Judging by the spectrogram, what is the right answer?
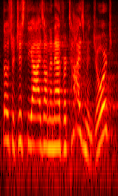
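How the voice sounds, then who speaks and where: An actor playing a timid, concerned neighbour in a live radio play, hesitant and placating, in a reverberant hall. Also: male voice, high-pitched, expressive, quick pace, bright, forceful tone, slight background noise. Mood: nervous, soothing. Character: timid, concerned neighbour soothing a distraught man.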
